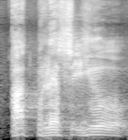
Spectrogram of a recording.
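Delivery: slow, drawn-out mock English phrase. Pastor mocking English-speaking evangelists, slow exaggerated English. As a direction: parody a showy English blessing. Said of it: "뭐 이렇게 해야".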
